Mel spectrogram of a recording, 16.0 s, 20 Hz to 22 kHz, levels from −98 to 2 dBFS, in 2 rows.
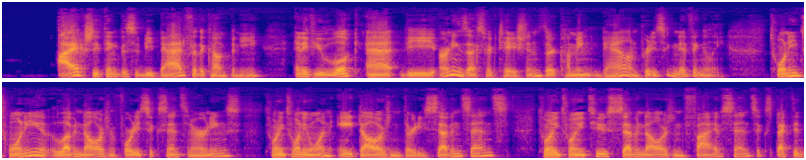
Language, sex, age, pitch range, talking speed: English, male, 30-49, 90-135 Hz, 145 wpm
